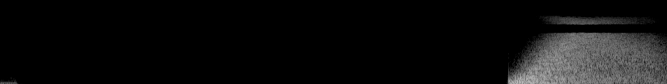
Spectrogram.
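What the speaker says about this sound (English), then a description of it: "a whoosh to the final animation" A sharp whoosh effect bursts in suddenly and loudly on a Flash animation commercial, then slowly fades over its final second and a half after a long stretch of silence.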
